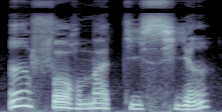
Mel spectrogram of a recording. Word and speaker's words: informaticien: And the last group is I-E-N, informaticien, yin, yin, yin. So that's the way to pronounce this I-E-N, yin, yin.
